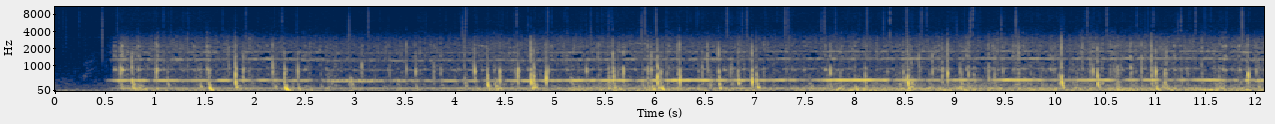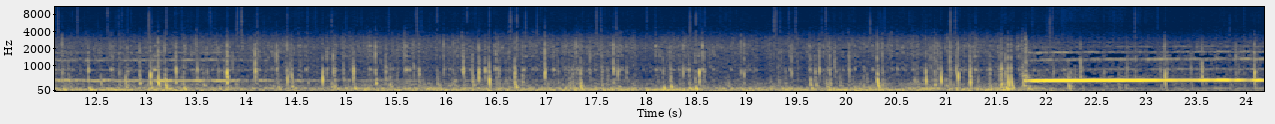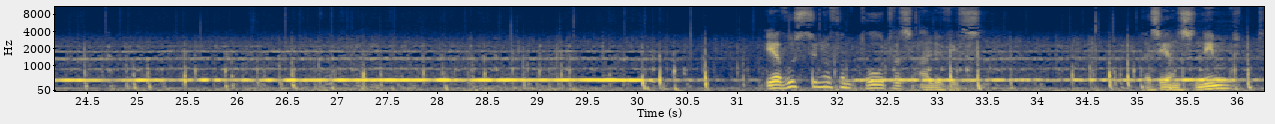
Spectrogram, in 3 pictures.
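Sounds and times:
steady pouring rain: 0.0s - 36.2s
narrow-gauge locomotive hauling a passenger train on the Trans-Harz line: 31.2s - 34.1s
speech: 31.4s - 33.6s, 35.2s - 36.2s.

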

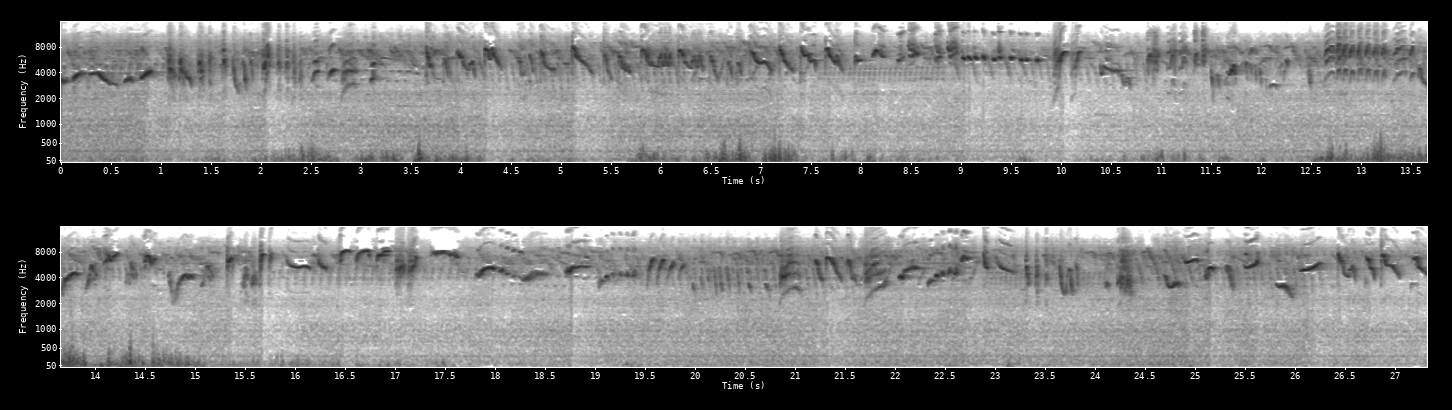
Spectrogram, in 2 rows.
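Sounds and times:
white-eye song with high thin twittering and warbled notes: 0.0s - 27.3s.

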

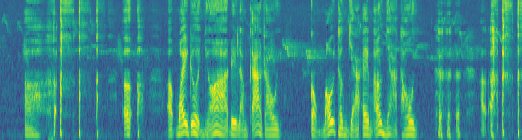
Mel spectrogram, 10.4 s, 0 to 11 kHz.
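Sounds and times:
person imitating an old man's harsh hacking cough: 0.9s - 2.1s, 9.8s - 10.4s
speech: 2.5s - 2.8s, 3.4s - 10.0s.

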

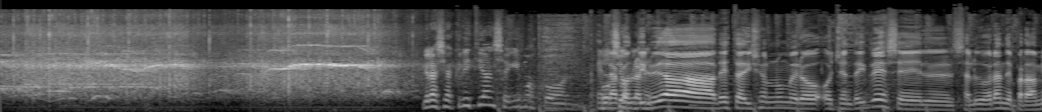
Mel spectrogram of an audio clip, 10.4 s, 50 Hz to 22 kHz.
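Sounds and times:
studio audience applauding a quiz winner: 0.0s - 5.0s
speech: 4.2s - 10.4s.

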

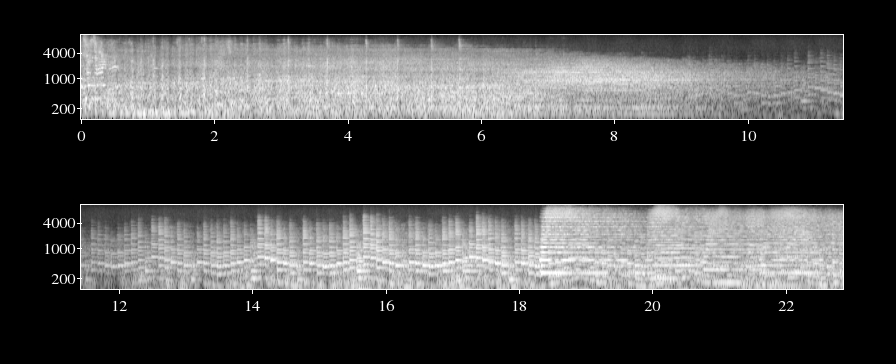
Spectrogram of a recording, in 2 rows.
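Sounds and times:
rhythmic wheel clatter and metallic rail noise of underground train: 0.0s - 6.5s
underground train approaching through a tunnel: 0.0s - 22.8s.

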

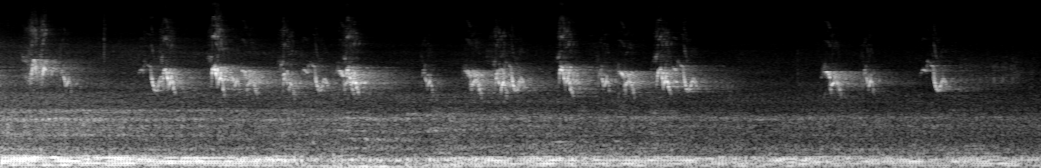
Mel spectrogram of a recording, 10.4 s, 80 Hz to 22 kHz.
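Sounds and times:
sparrows chirping on Rue Keyenveld in Ixelles, Brussels, Belgium: 0.1s - 0.8s, 1.4s - 7.3s, 8.2s - 10.3s.

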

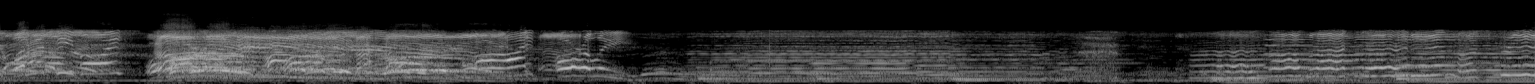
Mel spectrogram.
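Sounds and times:
crowd yelling and whooping for a performer: 0.0s - 5.2s
steady murmur of voices: 0.0s - 15.3s.

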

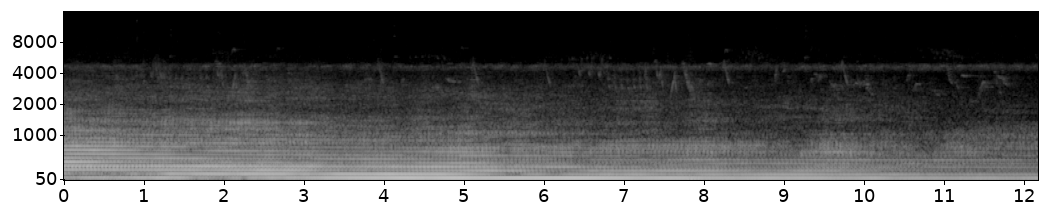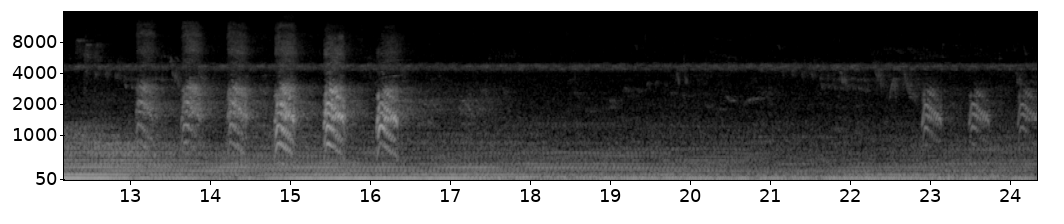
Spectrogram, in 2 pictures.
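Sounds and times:
low droning aircraft rumble: 0.0s - 24.3s
rook cawing under a magnolia in a park in Tresserve France: 13.1s - 17.8s, 22.9s - 24.3s.

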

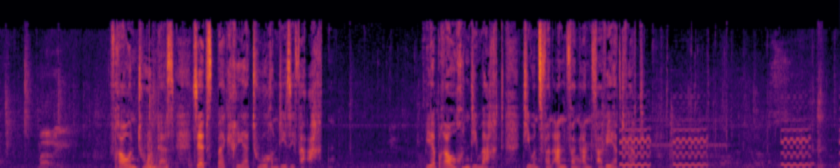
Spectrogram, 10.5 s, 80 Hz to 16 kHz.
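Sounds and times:
low murmur: 0.0s - 10.4s
speech: 0.5s - 4.2s, 5.3s - 8.2s
telephone ringing in warbling bursts: 7.7s - 10.4s.

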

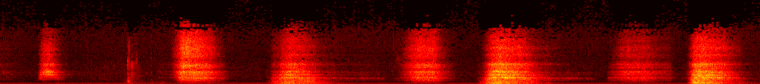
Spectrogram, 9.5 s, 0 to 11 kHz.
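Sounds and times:
faint low hum: 0.0s - 9.4s
person breathing in: 2.2s - 9.4s.

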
